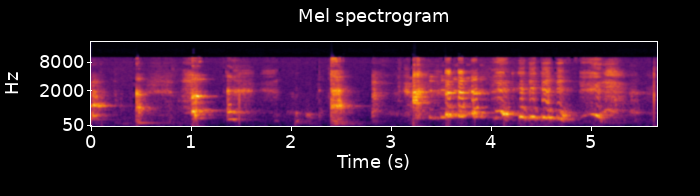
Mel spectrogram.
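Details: Burp contest between a mother and her daughter: several loud, drawn-out voluntary belches from more than one person, mixed with laughter and chatter; burping.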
